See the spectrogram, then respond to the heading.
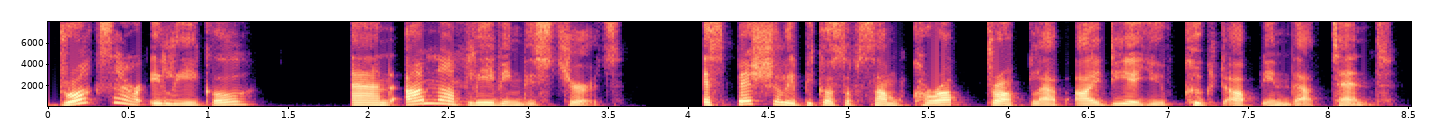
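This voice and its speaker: A woman's voice: on the low side, sing-song, normal speed, a bit bright, no echo. An actress playing a curt, skeptical, world-weary woman programmer in a video game, speaking in a brusque, dry, dismissive way. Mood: firm, disapproving. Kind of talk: video game character dialogue.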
